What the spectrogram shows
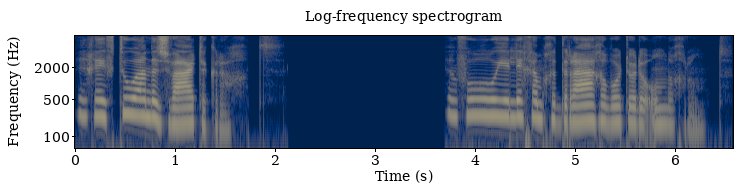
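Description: A woman leading a guided relaxation as an instructor, giving short, soothing instructions in a calm, unhurried manner. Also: mid-range voice, no echo, clean studio sound.

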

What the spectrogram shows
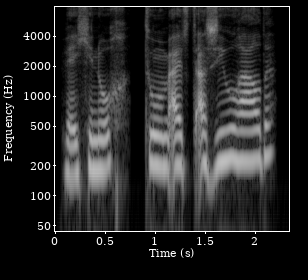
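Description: Brief: kind calm mother, read by a woman, storybook. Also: mid-range voice, fairly quick, dry recording, clean studio sound, lightly acted.

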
